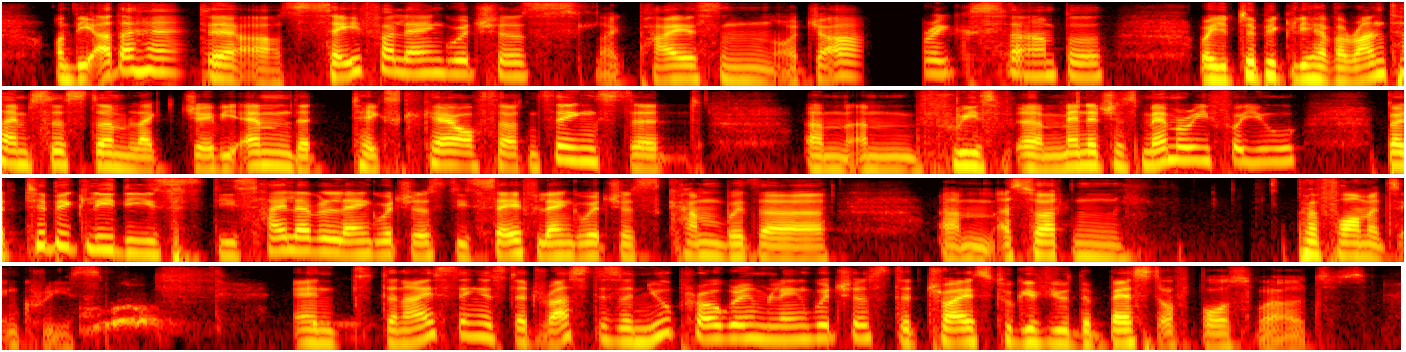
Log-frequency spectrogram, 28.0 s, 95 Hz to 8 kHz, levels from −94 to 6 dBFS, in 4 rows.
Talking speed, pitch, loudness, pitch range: 165 wpm, 145 Hz, -23 LUFS, 130-175 Hz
